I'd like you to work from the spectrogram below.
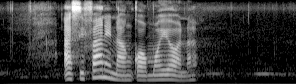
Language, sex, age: Xhosa, female, 22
